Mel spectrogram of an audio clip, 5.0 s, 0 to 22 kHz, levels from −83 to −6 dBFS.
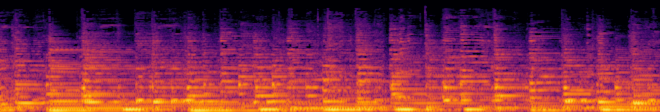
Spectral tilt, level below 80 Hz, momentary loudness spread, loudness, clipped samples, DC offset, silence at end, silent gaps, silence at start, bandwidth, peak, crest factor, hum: -7 dB/octave; -28 dBFS; 3 LU; -20 LUFS; under 0.1%; under 0.1%; 0 s; none; 0 s; 12.5 kHz; -6 dBFS; 14 dB; none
